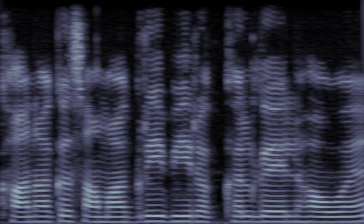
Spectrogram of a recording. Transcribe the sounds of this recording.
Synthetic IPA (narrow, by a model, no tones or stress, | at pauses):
kʰaːnakasaːmaːɡɾibʱiɾɐkʰəlɡɐelɦɐwɛ̃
